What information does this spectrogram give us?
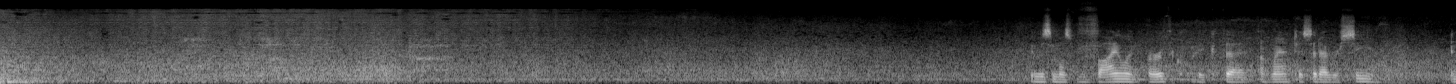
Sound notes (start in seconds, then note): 0.0 earth rumbling; 4.5 wind whooshing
